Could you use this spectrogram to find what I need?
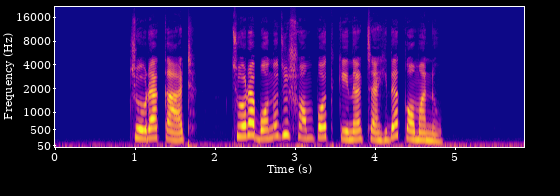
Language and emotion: Bengali, neutral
